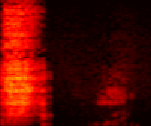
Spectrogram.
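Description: A vocal imitation of a diastolic murmur: a breathy whooshing hiss followed by a softer, fading voiced sound.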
